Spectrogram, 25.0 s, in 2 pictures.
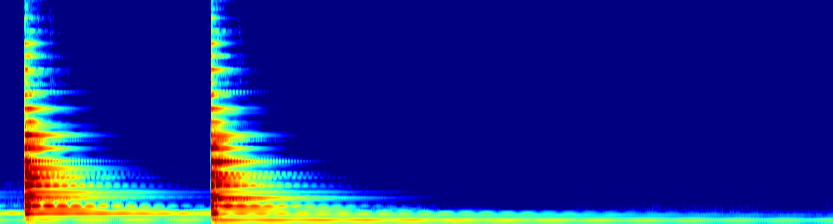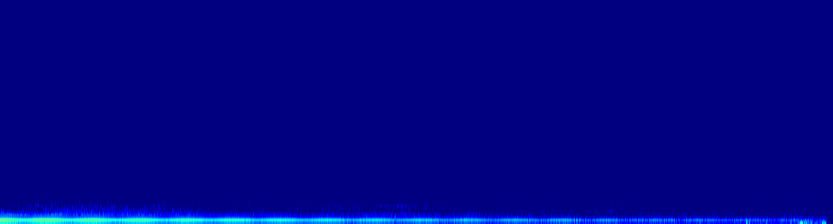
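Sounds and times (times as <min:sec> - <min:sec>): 
church bells ringing: 0:00.0 - 0:06.3.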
